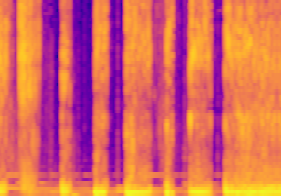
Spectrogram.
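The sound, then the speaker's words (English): A loud series of about six sputtering, buzzy fart noises in quick succession, each swooping downward in pitch, a person imitating a T-Rex fart with their mouth. “This is how I think a T-Rex fart sounds like.”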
